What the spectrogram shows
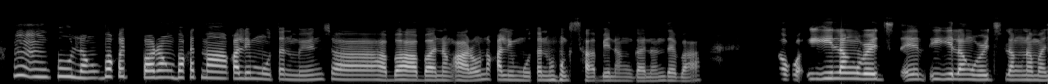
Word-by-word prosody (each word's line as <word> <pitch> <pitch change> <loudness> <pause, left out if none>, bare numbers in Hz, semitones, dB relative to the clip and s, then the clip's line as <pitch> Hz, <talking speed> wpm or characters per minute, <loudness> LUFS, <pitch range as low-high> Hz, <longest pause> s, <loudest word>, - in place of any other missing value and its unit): Mm, 355 -5 -2
kulang, 310 -5 0
bakit 365 0 +3
parang, 320 0 +3
bakit 325 +1 0
nakakalimutan 275 -5 +1
mo - - -9
'yon 225 +3 -8
sa 245 0 -3 0.5
haba-haba 205 -1 +4
ng 200 -1 -4
araw, 195 -1 +2
nakalimutan 205 -4 -4
mong 210 -1 -6
magsabi 185 -1 -5
ng 175 -1 -13
gano'n, 165 +2 -8
diba? 175 -3 -6 0.8
Naku, 240 -2 -2
iilang 270 +1 +4
words 245 -3 +4
and 235 -2 -2
iilang 240 -1 0
words 220 0 -3
lang 215 0 -2
naman 205 -2 -2
235 Hz, 150 wpm, -23 LUFS, 205-280 Hz, 0.8 s, haba-haba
